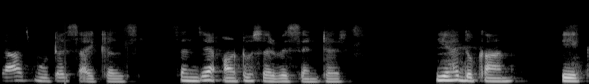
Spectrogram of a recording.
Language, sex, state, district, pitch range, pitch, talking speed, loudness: Hindi, male, Uttar Pradesh, Gorakhpur, 135-165 Hz, 150 Hz, 100 wpm, -24 LUFS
